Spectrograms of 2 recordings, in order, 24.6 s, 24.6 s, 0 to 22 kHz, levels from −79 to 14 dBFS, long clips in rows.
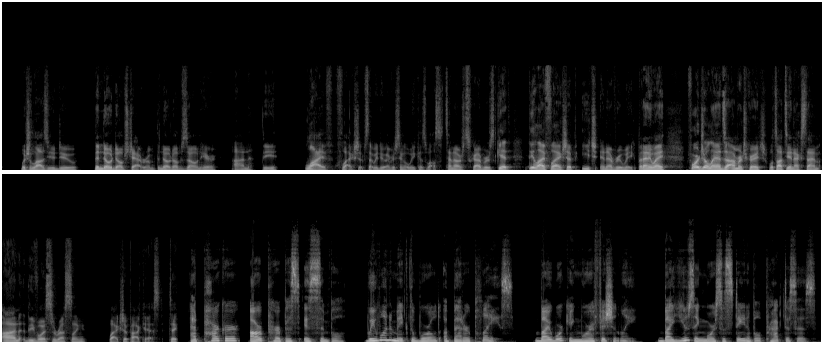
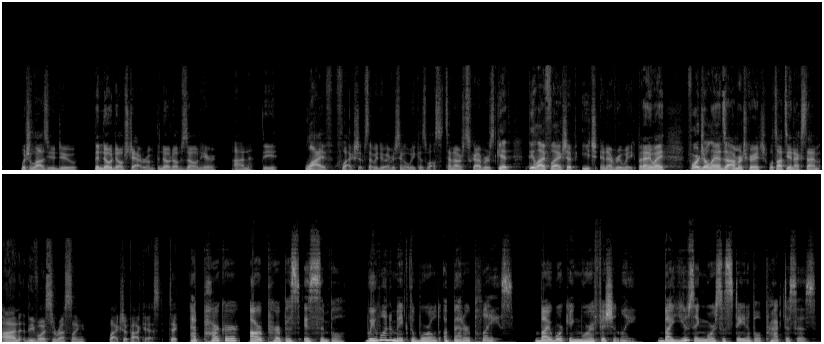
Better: neither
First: none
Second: none

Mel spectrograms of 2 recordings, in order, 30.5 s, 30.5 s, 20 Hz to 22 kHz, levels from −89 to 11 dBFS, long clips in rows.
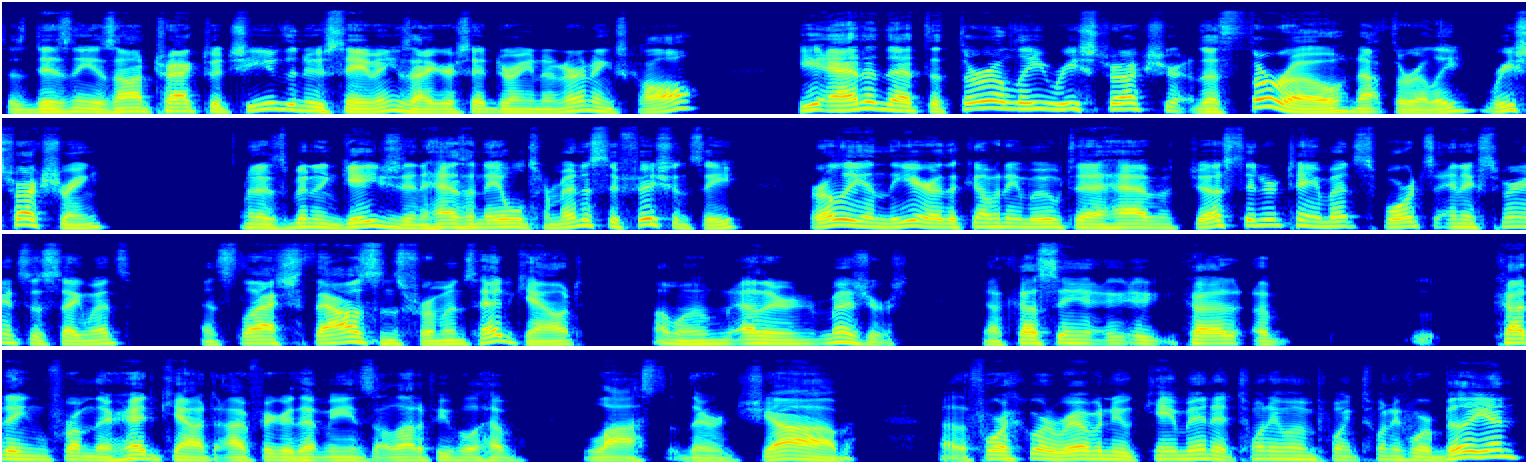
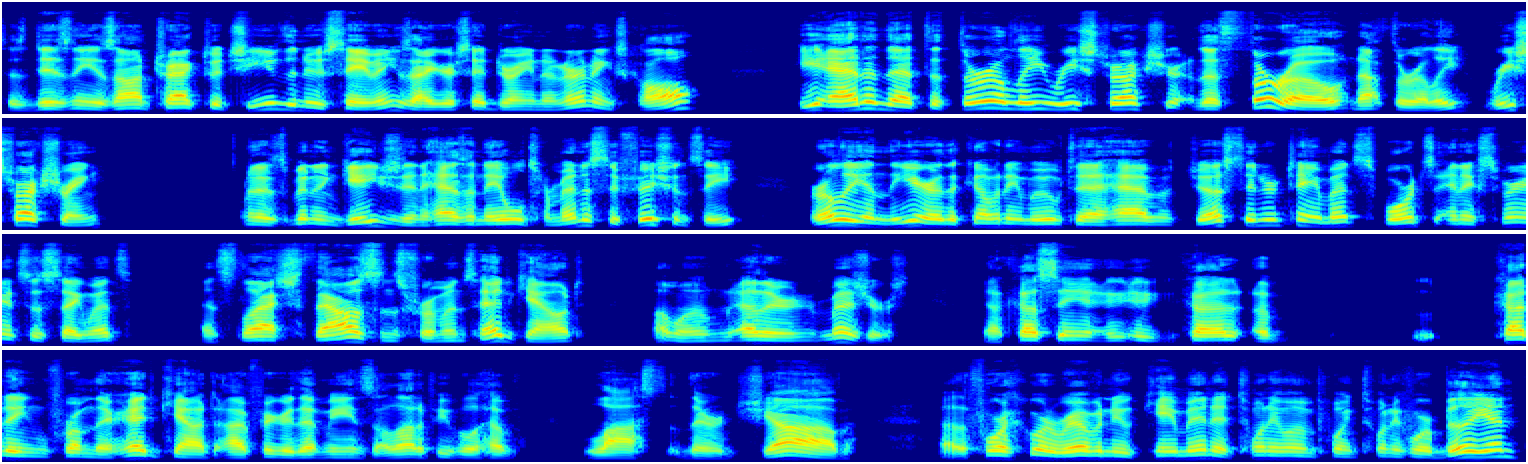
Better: first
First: none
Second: thin; very; fading below 400 Hz

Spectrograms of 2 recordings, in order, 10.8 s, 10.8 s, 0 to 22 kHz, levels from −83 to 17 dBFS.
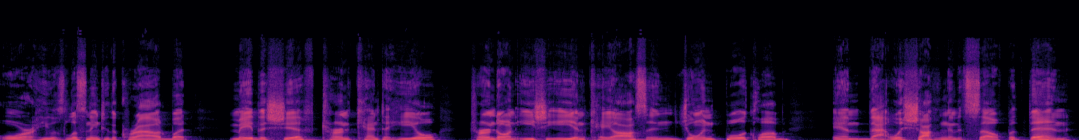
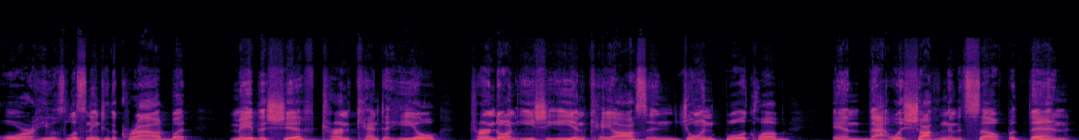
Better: neither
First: none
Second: none

